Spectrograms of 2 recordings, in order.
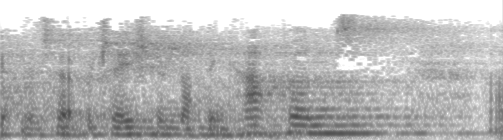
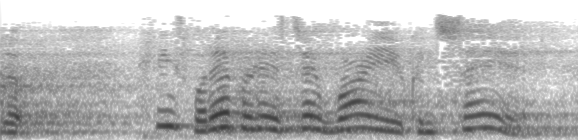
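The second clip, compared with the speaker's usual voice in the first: higher, earnest pleading to coax her; gentle urging; 7 semitones higher than usual. Retold or imitated. John begging the tearful woman to speak, high and pleading.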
